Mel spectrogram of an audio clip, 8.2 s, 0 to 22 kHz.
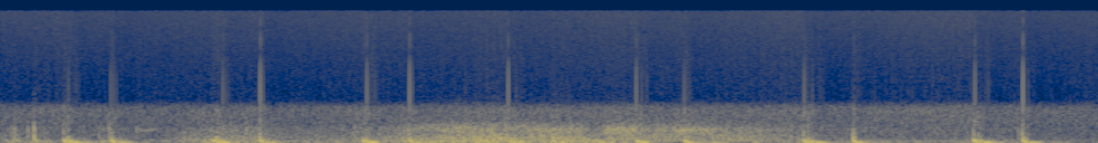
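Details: Resting man's heart heard through a digital stethoscope on his chest: paired lub-dub beats at about 56 a minute with soft whooshing breaths between, normal heart sounds.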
